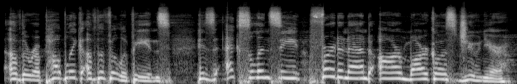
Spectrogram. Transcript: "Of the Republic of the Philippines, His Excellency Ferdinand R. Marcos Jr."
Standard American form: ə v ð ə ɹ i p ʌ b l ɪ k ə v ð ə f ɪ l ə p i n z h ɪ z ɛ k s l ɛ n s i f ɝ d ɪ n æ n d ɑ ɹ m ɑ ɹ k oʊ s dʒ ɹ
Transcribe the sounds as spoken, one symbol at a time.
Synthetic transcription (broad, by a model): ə v ð ə ɹ i p ʌ b l ɪ k ə v ð ə f ɪ l ə p i n z h ɪ z ɛ k s l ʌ n s i f ɝ d ɪ n æ n d ɑ ɹ m ɑ ɹ k oʊ s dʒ ɹ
